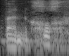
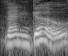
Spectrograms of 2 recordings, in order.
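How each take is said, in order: First: Van Gogh with a throaty Dutch h and final ch, hokh; Dutch pronunciation. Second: Said in the usual way. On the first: Shown as a demonstration. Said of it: "if you're Dutch". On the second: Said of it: "or Van Gogh if you're Dutch".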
